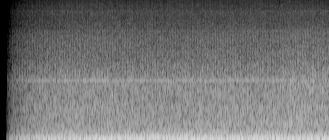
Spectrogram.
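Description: Steady helicopter engine and rotor noise heard from aboard: a low rumble with a thin, steady whine above it, fading in at the very start.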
